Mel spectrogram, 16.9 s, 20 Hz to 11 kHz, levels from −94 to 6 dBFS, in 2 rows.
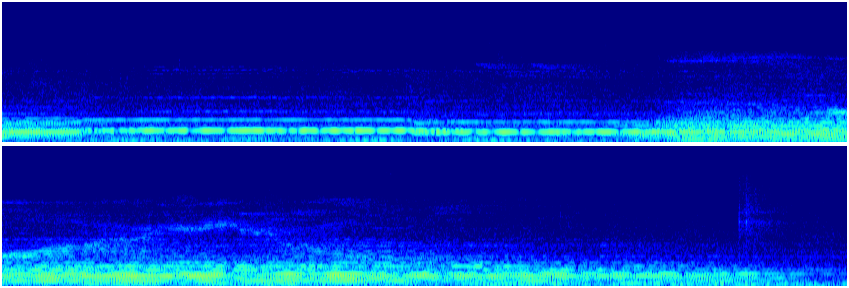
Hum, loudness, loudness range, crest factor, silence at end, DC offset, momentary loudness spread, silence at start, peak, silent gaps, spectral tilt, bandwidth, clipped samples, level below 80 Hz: none; -51 LUFS; 4 LU; 16 dB; 0 s; under 0.1%; 9 LU; 0 s; -34 dBFS; none; -10 dB/octave; 5.6 kHz; under 0.1%; -62 dBFS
